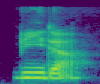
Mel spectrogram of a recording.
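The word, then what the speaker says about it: wieder: For instance, the word vida, which translates to the English word for again, is pronounced in the way vida.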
